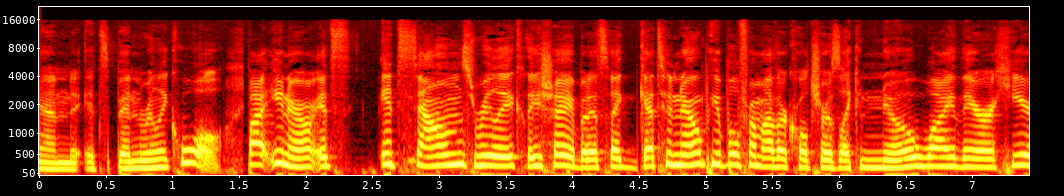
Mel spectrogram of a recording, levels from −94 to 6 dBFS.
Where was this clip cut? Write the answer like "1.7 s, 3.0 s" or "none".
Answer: 1.5 s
